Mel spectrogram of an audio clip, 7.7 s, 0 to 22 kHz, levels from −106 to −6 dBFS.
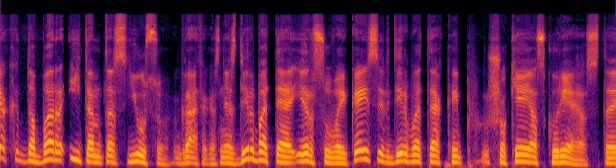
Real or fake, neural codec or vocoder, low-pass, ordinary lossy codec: real; none; 14.4 kHz; Opus, 24 kbps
